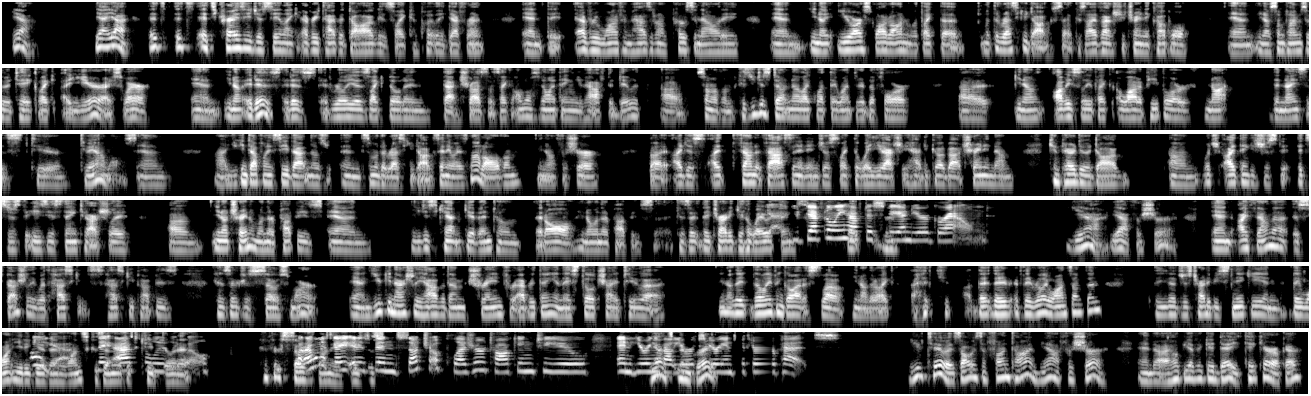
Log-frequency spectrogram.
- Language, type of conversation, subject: English, unstructured, How can you make room for pets and friends in your daily life to strengthen your connections?
- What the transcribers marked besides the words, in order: laughing while speaking: "get"; chuckle; unintelligible speech; laughing while speaking: "They're"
